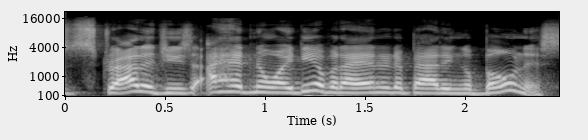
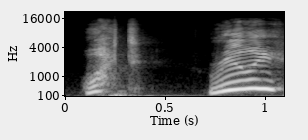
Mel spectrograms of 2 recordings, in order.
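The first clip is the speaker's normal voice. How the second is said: gasp, then a high, loud, delighted "Really?"; breathless disbelief jumping up into delight; retold gasp of surprise; 13 semitones higher, 3 dB louder than usual. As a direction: relive the shock of being offered more than you hoped. Retelling a surprise offer of five hundred.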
